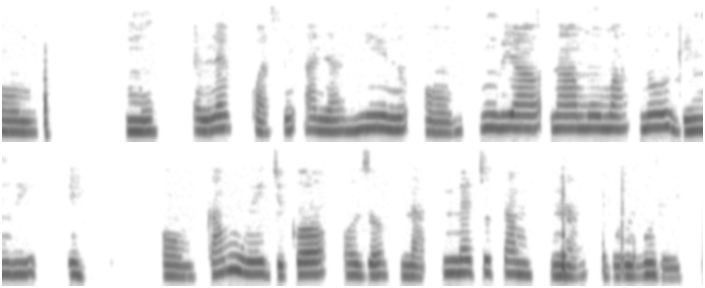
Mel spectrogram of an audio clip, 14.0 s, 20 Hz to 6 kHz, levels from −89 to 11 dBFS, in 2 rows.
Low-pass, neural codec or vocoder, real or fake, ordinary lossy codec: 5.4 kHz; none; real; MP3, 48 kbps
